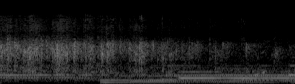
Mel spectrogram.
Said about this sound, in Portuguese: Vamos aplaudir o Senhor, vamos ficar em pé, vamos embora para casa, que Deus nos abençoe.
